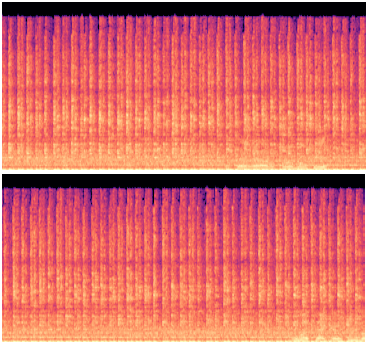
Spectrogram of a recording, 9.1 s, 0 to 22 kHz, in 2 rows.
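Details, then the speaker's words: 35hp Vanguard V-twin on a Go-Devil surface drive, just after an oil change with two quarts: choked idle with no throttle, steady low even thumping, no knocks or misses. Runs healthy. "all right let's choke the farest thing up here and let idle a little bit let y'all listen to it so we're just going to pull a choke here no throttle just choke it"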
